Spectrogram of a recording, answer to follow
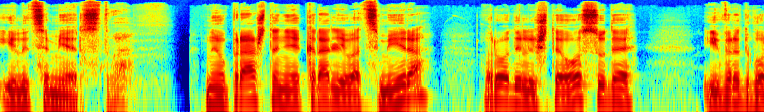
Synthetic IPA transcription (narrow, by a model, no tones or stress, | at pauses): ilit̪se̞mjḛːɾst̪ʋa | ne̞opɾaːʃt̪aɲejekɾaːʎeʋat̪smiːɾa | ɾo̞d̪iliʃt̪e̞o̞sud̪e̞ | iʋr̩d̪ɡo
